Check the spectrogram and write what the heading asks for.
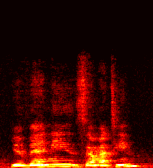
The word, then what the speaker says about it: Yevgeny: I'm assuming you don't pronounce the G. Yevgeny Zamyatin.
